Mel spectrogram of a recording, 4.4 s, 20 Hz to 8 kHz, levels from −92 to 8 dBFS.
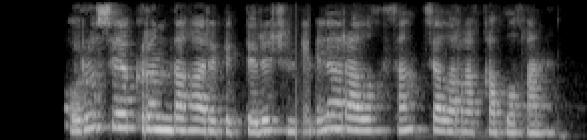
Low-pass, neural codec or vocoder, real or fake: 7.2 kHz; none; real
